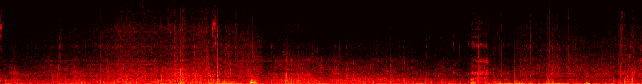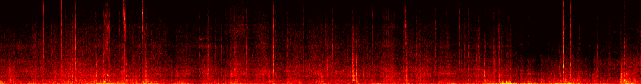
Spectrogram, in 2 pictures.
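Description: A bicycle rattles and clatters over bumps.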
